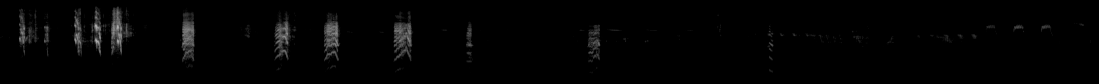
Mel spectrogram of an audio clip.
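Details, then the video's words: Bigger osprey chicks scuffling at nest no. 1, 15 June 2023, with an adult watching: a string of sharp, high, clipped chirps for about four seconds, then scattered faint ticks and thin distant peeps. "Isompien poikasten nahistelua"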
